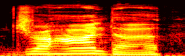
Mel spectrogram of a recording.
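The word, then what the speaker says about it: Jerhonda: the alleged abuse took place in 2010 when Jahanda, that's how you say her name, Jahanda was actually like 15 years old at the time.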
